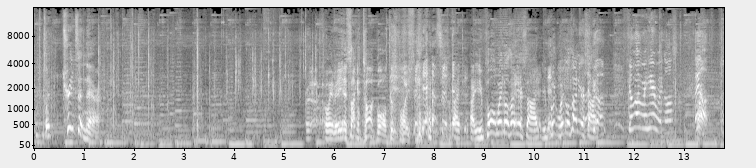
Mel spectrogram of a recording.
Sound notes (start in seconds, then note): 7.1 both laugh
